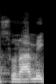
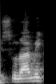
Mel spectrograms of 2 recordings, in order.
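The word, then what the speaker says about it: tsunami: सुनामी एक जापानी शब्द है, इसकी स्पेलिंग टी से स्टार्ट होती है।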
